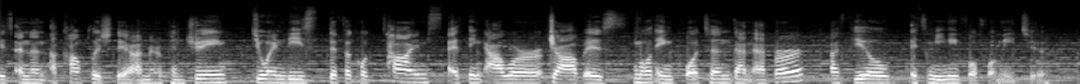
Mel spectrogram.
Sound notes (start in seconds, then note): none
